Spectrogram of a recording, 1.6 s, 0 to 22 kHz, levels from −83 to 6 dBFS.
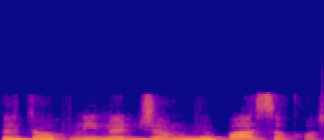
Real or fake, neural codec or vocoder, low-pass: fake; codec, 16 kHz, 0.5 kbps, X-Codec, HuBERT features, trained on balanced general audio; 7.2 kHz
